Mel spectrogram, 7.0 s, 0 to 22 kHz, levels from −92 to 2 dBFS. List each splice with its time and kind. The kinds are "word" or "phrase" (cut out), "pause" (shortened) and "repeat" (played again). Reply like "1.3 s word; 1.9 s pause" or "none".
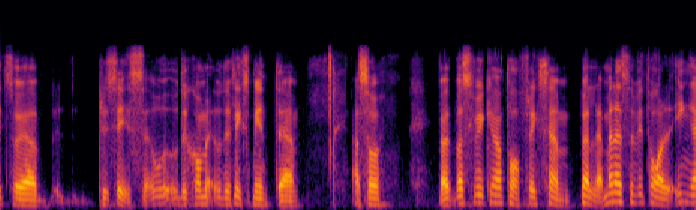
2.3 s word; 3.5 s pause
